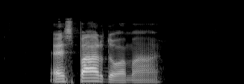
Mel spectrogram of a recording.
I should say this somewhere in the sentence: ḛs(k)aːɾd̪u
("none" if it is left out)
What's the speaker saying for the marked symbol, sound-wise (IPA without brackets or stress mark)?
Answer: p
